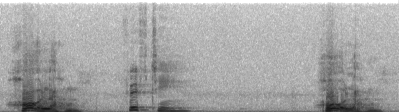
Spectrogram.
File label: numbers, maya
